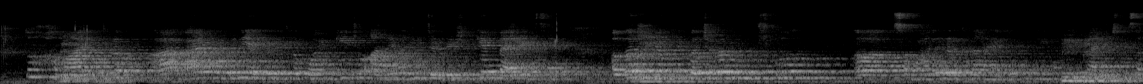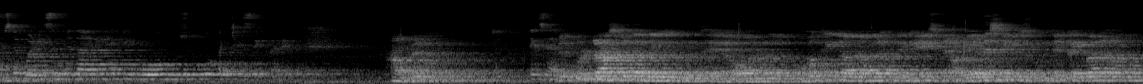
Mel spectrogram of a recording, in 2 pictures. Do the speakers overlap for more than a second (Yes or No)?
No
